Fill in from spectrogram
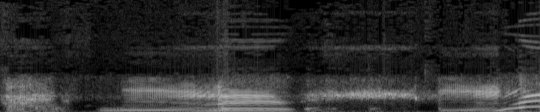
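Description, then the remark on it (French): A person imitates a cow, giving three loud, drawn-out moos in quick succession, each voice bending and sliding in pitch, with no other sounds around. “Je veux un dernier cri de vache, mais je vais te voir.”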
